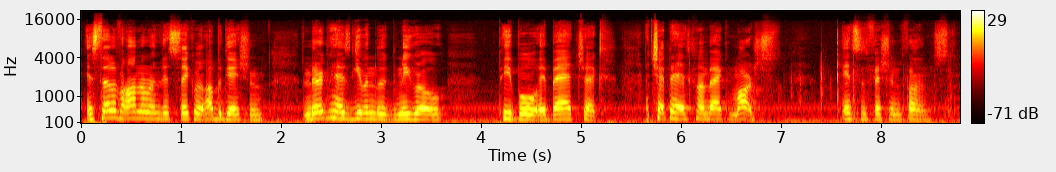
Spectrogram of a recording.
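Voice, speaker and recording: A woman's voice: mid-range voice, fairly even intonation, normal speed, slight background noise. A young teenage girl, a student, reading a formal historic speech aloud from a text. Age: young teen, 7th grade student. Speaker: student reader.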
